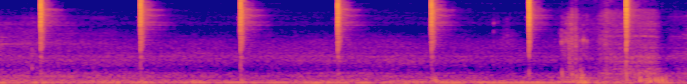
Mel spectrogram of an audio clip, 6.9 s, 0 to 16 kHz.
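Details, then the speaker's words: 2002 IH motorhome grill with automatic ignition on pushing in the knob: sharp spark clicks about once a second, seven in a row, over quiet background; grill igniter working normally. "you get an automatic ignition when you push in around on this one here for the grill or the oven"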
